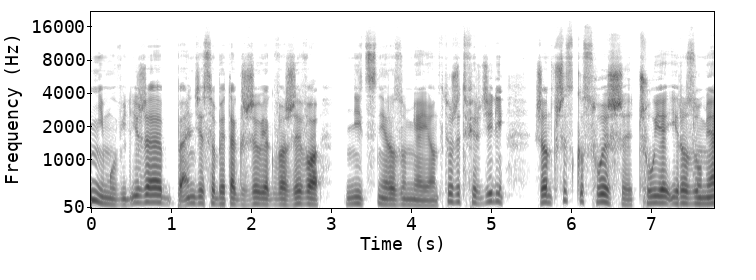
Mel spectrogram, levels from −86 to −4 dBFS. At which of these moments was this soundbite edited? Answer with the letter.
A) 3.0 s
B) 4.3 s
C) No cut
B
